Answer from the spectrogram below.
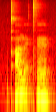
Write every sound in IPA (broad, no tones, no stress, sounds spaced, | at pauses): qʼ ɐ ŋ͡m ɛ̰ tʼ ɛ̃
